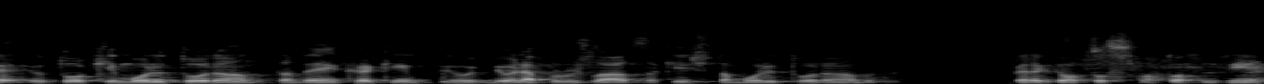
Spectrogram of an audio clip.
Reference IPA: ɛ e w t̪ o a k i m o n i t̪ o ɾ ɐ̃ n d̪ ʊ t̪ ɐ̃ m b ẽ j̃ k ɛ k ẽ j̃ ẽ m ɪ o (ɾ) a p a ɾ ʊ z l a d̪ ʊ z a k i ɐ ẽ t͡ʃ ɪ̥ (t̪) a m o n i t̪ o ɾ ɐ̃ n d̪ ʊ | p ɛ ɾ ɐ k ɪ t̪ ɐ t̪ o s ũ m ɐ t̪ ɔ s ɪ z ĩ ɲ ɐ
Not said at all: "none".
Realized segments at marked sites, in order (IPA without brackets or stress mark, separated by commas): ʎ, t̪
